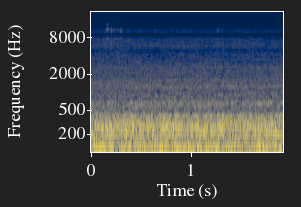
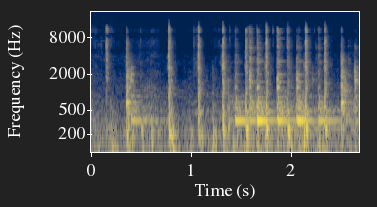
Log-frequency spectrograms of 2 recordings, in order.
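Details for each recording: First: Chevy Silverado (1999–2006) with an intermittent no-crank, no-click problem, after starter replacement: it starts quickly and strongly, and the V8 settles into a steady, even low rumble with no knocks, misses or grinding. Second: 1999–2006 Chevy Silverado with intermittent no-crank, no clicks; the starter is tapped from the passenger side. Sharp metal taps, then a brief starter whir as it cranks and the engine catches; the starter is failing and gets replaced.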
